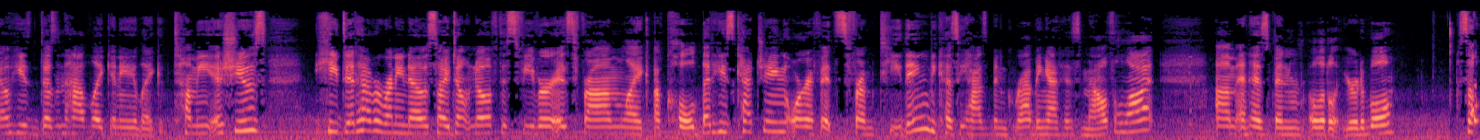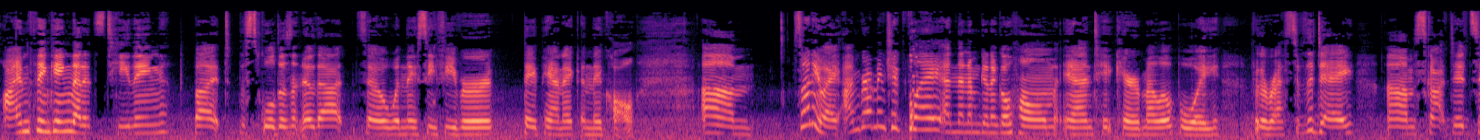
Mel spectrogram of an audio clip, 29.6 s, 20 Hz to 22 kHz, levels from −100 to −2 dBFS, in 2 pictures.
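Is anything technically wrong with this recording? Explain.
Yes. There are two kinds of fault: repeated corrupt frame decoded errors and one sudden gain jump.

Corrupt frame decoded: short bursts occur at 5.16–5.24 s, 11.88–11.96 s, 14.72–14.76 s, 17.03–17.05 s, 19.09–19.20 s and 23.90–23.98 s. Each spans a few codec frames. In each damaged frame, flipped bits in the compressed data were decoded anyway, so misread gains and codes put energy at the wrong frequencies. The result is a brief chirp or noise blip. The events at 14.72, 19.09 and 23.90 s stand out most. The one at 17.03 s is faint.

Sudden gain jump: from 14.96 s to 15.66 s, the whole signal, background noise included, steps up by about 7 dB. It drops back at the end of that span. The change is abrupt, with no fade in or out. The likely cause is a digital gain setting applied instantly, sample to sample, rather than ramped, which produces a step-change in level.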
